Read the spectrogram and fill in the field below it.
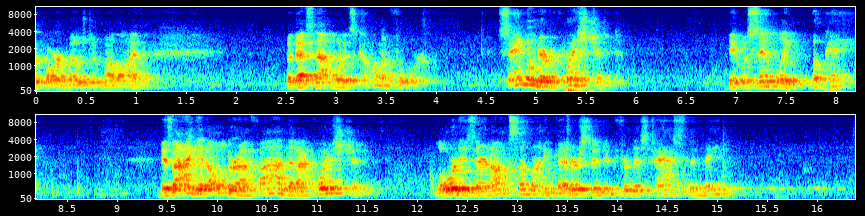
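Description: A man speaks steadily through a microphone in an echoing hall, pausing between phrases.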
